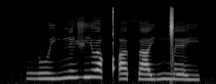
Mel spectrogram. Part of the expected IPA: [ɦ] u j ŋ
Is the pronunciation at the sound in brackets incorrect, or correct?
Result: correct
